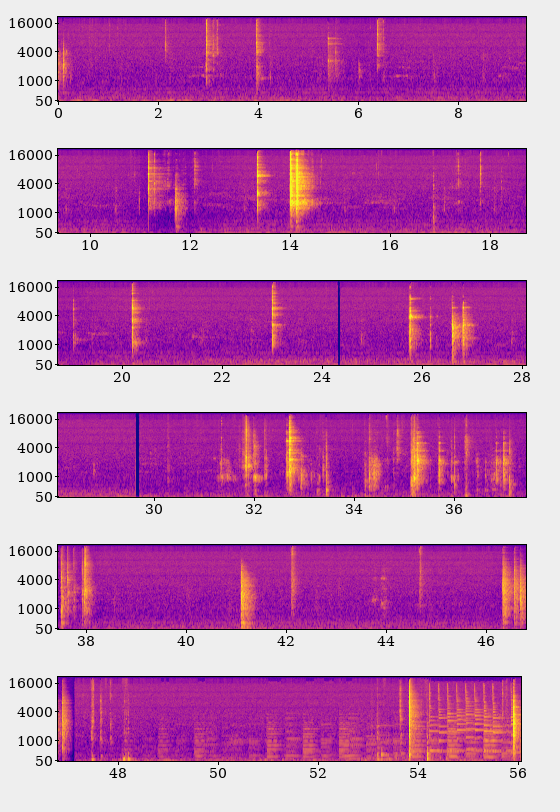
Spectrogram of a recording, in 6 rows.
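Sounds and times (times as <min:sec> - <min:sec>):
dishes and utensils clinking: 0:53.2 - 0:56.0.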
